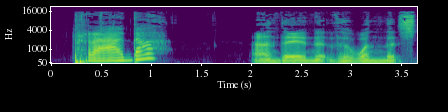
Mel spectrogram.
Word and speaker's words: Prada: What about the other one that's spelled Prada? Prada. Prada.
